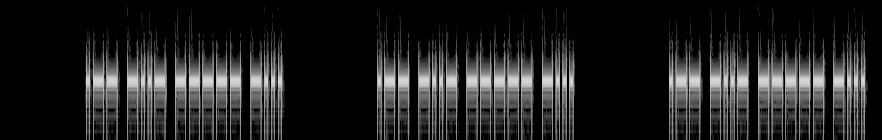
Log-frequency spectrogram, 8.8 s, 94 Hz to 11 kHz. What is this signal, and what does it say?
Morse code, heard as a keyed tone, about 34 wpm, 700 Hz. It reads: WX0B WX0B WX0B
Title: Call Signs Repeated 2x - 35wpm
